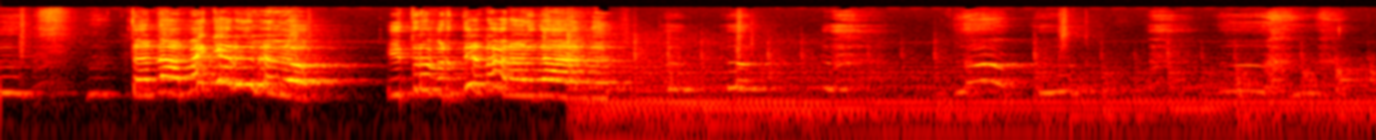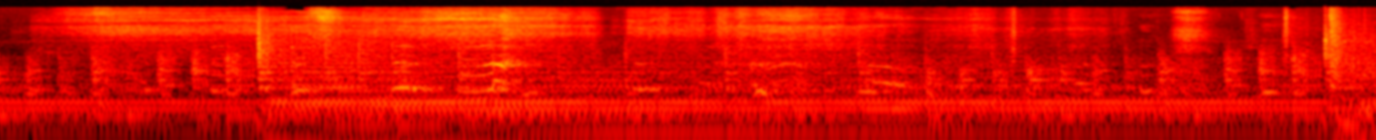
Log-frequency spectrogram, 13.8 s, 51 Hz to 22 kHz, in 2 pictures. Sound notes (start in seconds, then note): 3.7 tense music; 7.5 loud breath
